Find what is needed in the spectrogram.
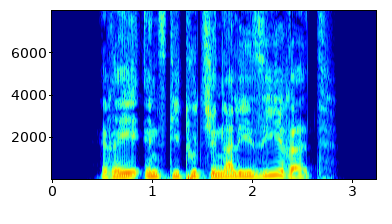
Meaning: second-person plural subjunctive I of reinstitutionalisieren
- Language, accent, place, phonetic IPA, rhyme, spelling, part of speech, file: German, Germany, Berlin, [ʁeʔɪnstitut͡si̯onaliˈziːʁət], -iːʁət, reinstitutionalisieret, verb, De-reinstitutionalisieret.ogg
